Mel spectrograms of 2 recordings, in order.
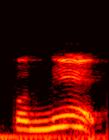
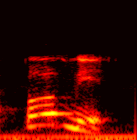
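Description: First: The stress is on the second syllable. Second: The stress is on the first syllable. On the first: It is the verb. The speaker calls it right. "Nhấn âm 2" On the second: It is the noun. The speaker calls it wrong. "Mình không có nói là permit"

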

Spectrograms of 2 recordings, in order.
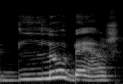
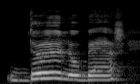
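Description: First: The vowel in 'de' is dropped. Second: The vowel in 'de' is pronounced. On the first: "Je ne prononce pas le E" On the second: "Vous pouvez aussi prononcer"

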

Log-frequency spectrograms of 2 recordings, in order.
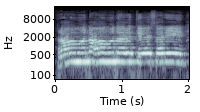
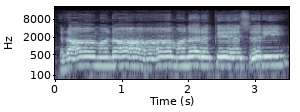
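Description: First: The phrase is recited quickly and briskly. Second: The phrase is recited at a moderate pace. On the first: "तेजी से बोलते, जल्दी बोलते हैं" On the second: "मध्य में कैसे बोलते हैं"

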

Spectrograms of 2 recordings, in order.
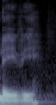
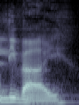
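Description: First: The name is said the biblical way. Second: The name is said the anime way. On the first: This is the pronunciation used for the biblical figure. The speaker calls it wrong. "non Levi" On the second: This is the pronunciation used for the anime character. The speaker calls it right. "Si pronuncia Levi"

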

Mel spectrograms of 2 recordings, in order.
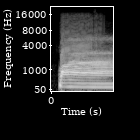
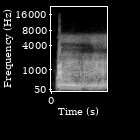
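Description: First: The pitch stays level in the middle range. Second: The pitch is low and drops down. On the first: "เสียงสามัญ" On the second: "เสียงเอกต่ำลงมานะเสียงต่ำลงมา"

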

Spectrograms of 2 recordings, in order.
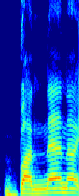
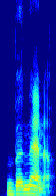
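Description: First: The unstressed vowels are full 'a' sounds. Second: The unstressed vowels are relaxed schwas. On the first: The speaker calls it wrong. "это никакой не banana, ... с нашим русским акцентом" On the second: The speaker calls it right. "здесь вот у нас как раз появляется этот звук шва"

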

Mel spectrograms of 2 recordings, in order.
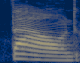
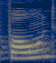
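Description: First: The vowel is said with a wide-open mouth. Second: The vowel is said with a narrow mouth. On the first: The speaker calls it right. "con la boca bien abierta" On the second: The speaker calls it wrong. "No found"

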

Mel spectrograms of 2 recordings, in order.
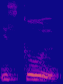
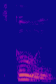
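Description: First: An extra i vowel comes before the s. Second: The word starts directly with the s sound.

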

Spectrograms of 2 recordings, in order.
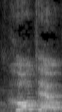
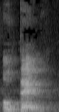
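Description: First: The word begins with an audible h. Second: The word begins directly with the vowel.

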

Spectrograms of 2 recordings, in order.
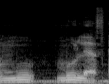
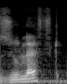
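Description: First: The name begins with an M sound. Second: The name begins with a Z sound. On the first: "is the Z silent" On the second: "Is the M silent"

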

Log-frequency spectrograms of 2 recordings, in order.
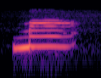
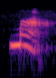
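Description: First: The pitch stays high and level. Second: The pitch falls sharply from high to low. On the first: "The first tone has to be high and flat" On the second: "the fourth tone has to go straight down"

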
